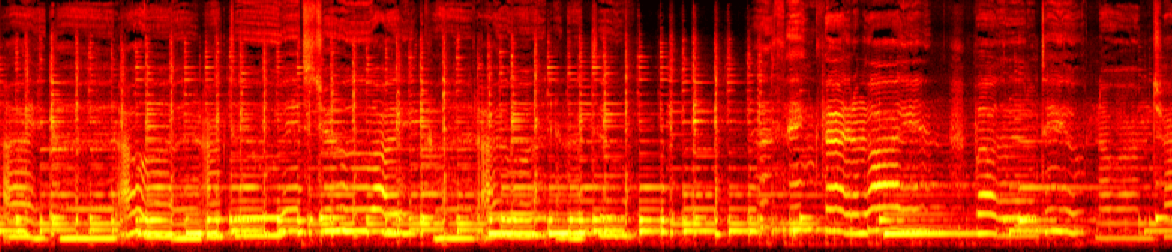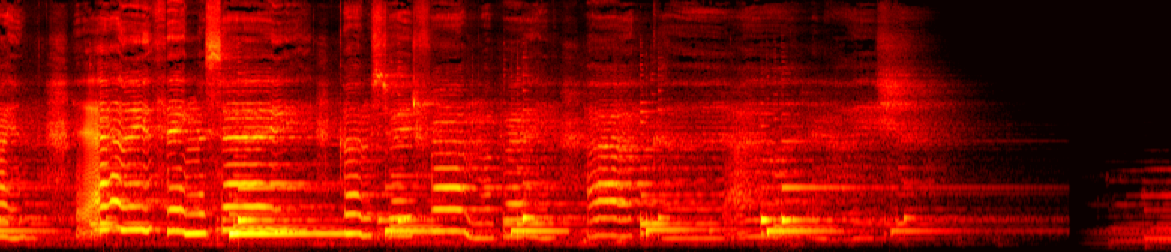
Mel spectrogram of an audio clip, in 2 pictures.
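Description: Ukulele music: plucked chords and notes of a song's instrumental close, thinning out over the second half and fading to silence near the end.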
